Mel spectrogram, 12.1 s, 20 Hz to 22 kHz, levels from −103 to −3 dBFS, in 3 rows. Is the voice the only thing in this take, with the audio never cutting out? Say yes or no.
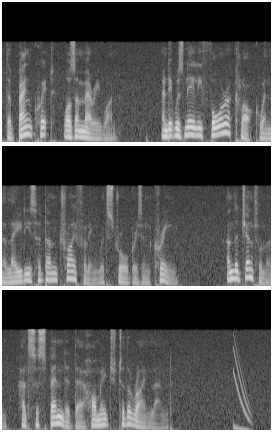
no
